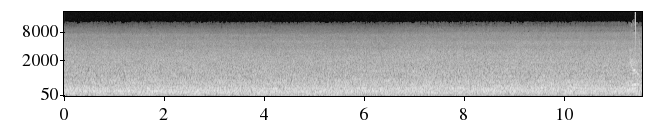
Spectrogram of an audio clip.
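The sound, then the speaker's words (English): A steady, dense wash of static from many old radios of different types, including small transistor radios, big old radios and 80s radios, hisses without pause: a broad crackling noise with faint humming tones threaded through it and no voices. “Making this weird kind of static noises, but they all have their own voice.”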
